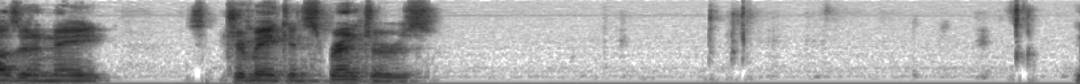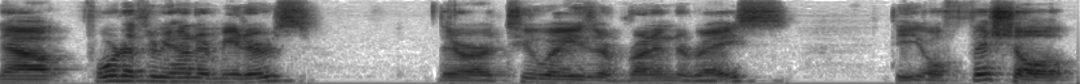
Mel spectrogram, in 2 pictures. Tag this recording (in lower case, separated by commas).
speech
